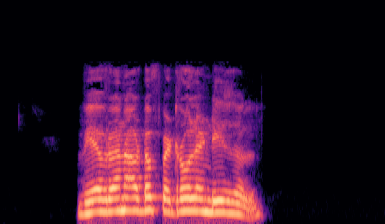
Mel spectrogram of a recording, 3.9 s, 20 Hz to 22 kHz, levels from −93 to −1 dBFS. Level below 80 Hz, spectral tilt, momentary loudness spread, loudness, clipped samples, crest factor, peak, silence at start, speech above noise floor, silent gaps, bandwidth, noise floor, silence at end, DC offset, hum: -56 dBFS; -7.5 dB/octave; 9 LU; -14 LUFS; under 0.1%; 14 dB; -2 dBFS; 0.8 s; 75 dB; none; 7.6 kHz; -88 dBFS; 1.25 s; under 0.1%; none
